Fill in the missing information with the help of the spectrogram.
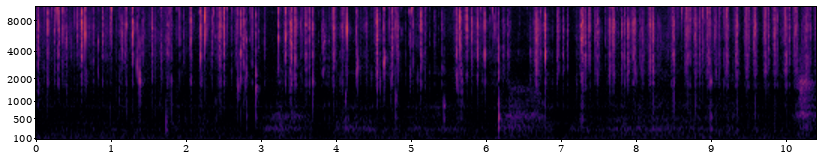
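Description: Long manicured nails tap and scratch the sides of a small, clear, thin-walled plastic cup filled with pomegranate arils, held in both hands. The result is a quiet, continuous stream of quick, bright clicks and crinkly scratching over a steady low hum, with brief softer rustles in between.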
